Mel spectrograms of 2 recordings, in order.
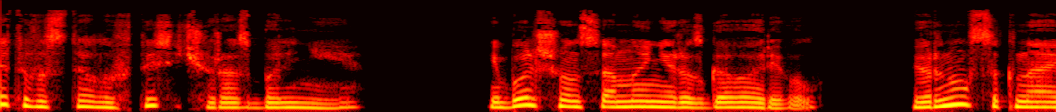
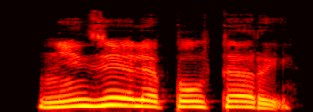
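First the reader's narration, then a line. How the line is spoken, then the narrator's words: Cold. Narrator (Russian): холодно ответил магистр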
